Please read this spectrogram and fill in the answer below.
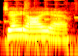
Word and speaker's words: GIF: picture of a plane gif pronounced as jif is among the most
